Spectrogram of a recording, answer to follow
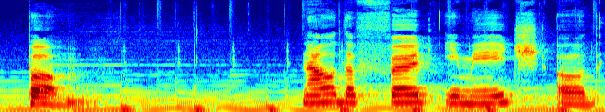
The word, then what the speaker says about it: pomme: We say pomme. We don't say pomme, okay? Don't pronounce the E at the end. It's just pomme, pomme.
